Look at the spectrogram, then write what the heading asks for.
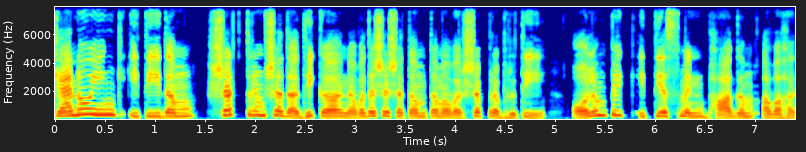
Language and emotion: Sanskrit, neutral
